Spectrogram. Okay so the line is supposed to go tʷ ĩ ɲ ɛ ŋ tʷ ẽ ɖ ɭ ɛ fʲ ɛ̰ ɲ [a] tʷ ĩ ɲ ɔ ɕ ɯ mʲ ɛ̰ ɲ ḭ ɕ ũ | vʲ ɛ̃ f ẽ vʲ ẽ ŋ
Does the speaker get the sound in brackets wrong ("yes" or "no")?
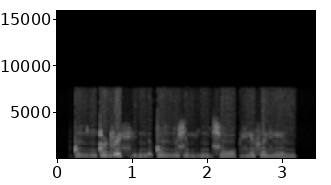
yes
